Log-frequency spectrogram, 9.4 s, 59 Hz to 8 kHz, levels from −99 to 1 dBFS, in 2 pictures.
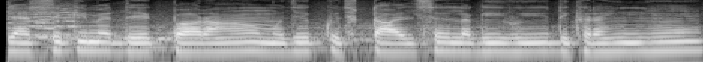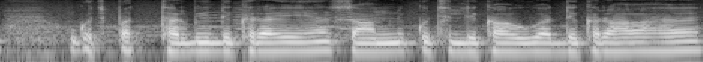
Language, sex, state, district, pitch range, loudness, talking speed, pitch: Hindi, male, Madhya Pradesh, Katni, 135-145 Hz, -16 LUFS, 180 wpm, 140 Hz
